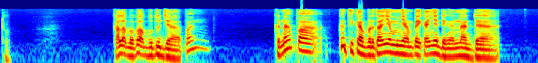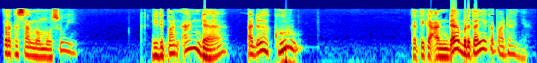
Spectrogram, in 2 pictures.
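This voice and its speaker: A man giving a religious study lecture, explaining slowly, repeating key terms and asking listeners rhetorical questions. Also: on the high side, animated, a little mellow. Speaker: Islamic teacher. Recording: dull lo-fi lecture recording.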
